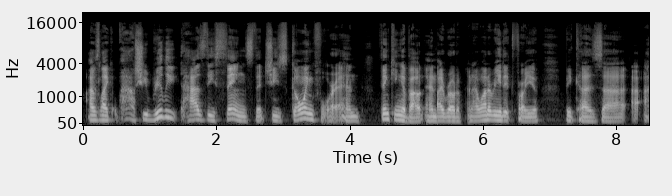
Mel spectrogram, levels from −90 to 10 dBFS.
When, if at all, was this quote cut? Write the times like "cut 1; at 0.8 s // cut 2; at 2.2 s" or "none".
cut 1; at 5.3 s // cut 2; at 5.7 s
